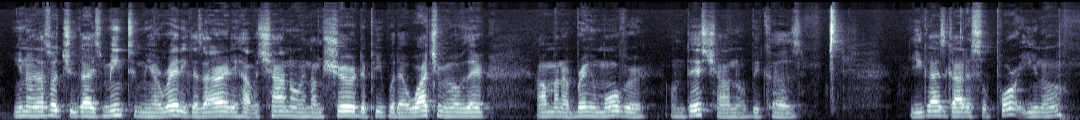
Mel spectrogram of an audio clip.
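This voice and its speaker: A man with a Spanish accent and a fairly high pitch talks very fast in a dark, mellow tone with monotone, flat intonation. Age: 20s. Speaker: podcast host. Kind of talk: casual monologue to camera.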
